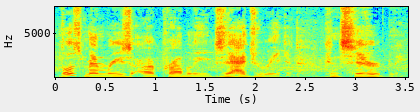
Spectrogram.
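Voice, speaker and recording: A man's voice: mid-range voice, animated, a little fast, fairly bright tone, a little hiss or hum. A middle-aged man telling stories in a casual chat, laughing often and swearing casually. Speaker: vlogger. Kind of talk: casual storytelling.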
